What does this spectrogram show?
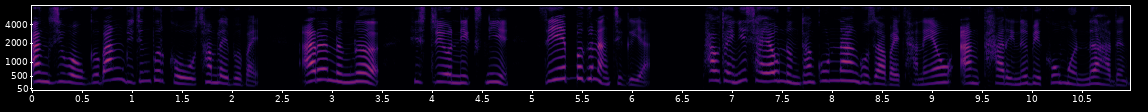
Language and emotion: Bodo, angry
